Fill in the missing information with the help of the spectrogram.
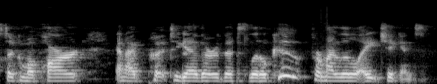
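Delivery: ordinary delivery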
